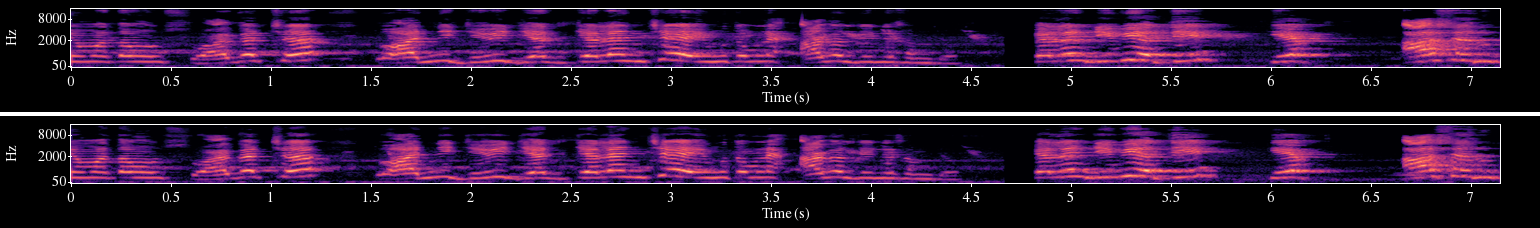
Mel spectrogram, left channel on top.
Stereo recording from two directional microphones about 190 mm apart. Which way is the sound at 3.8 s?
Centre (ahead or behind).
